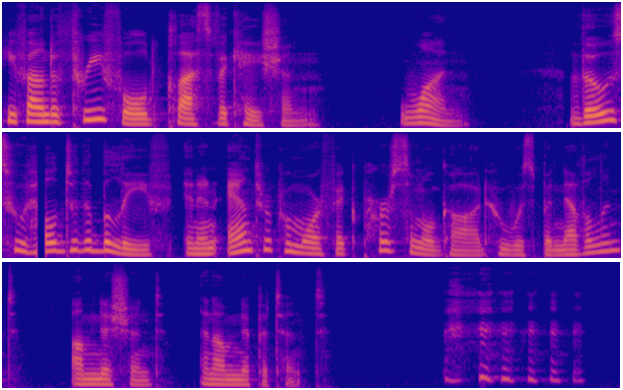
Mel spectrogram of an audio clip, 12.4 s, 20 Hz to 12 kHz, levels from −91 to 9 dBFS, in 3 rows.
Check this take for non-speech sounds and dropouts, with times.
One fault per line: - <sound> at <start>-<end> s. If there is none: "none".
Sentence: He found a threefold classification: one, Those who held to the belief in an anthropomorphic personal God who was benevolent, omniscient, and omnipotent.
- dropout at 4.4-4.4 s
- laugh at 11.2-12.2 s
